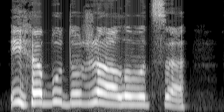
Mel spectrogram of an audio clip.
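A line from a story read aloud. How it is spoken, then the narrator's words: Sobbing newspaperman. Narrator (Russian): всхлипнул газетчик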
